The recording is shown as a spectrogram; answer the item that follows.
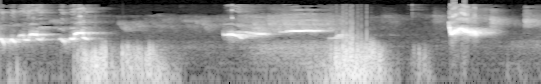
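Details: White-rumped shama morning song to rouse silent birds: a few whistled slurs and a long sustained whistle, with low thumping noises underneath.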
